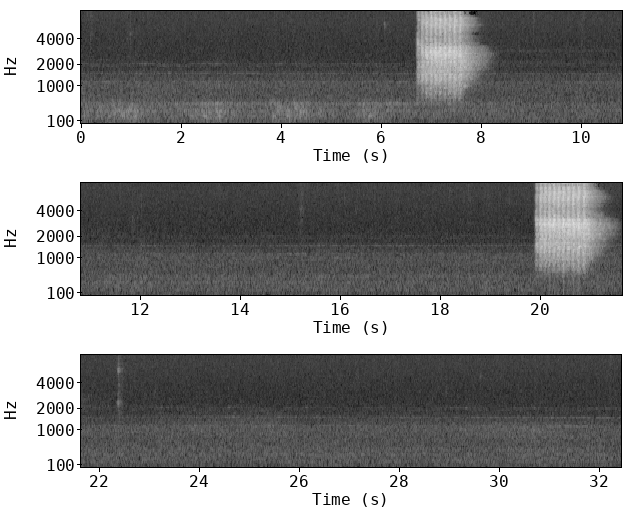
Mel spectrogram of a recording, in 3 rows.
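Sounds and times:
bird harsh pulsed rattling squawk: 6.7s - 8.2s, 19.9s - 21.6s.

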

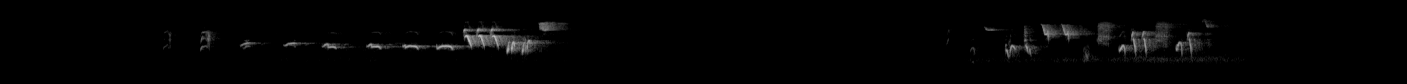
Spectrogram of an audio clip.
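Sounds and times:
bird chirping: 1.6s - 5.8s, 9.4s - 12.6s.

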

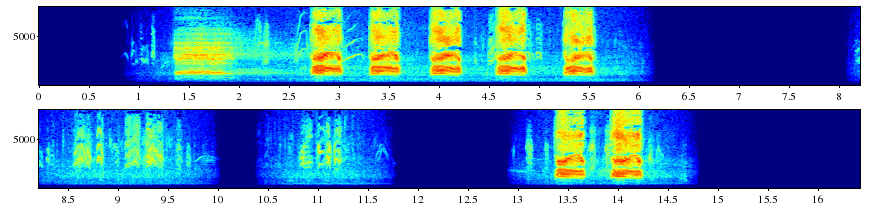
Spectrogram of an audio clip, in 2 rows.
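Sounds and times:
bird giving harsh raspy caws: 1.3s - 5.8s, 12.9s - 14.8s.

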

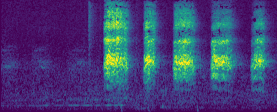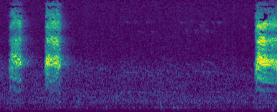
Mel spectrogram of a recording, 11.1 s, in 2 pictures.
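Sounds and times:
bird giving rough nasal caws: 0.0s - 7.0s, 10.6s - 11.0s.

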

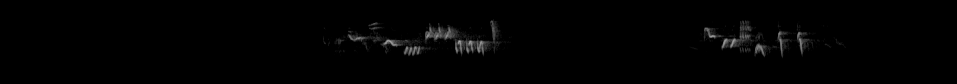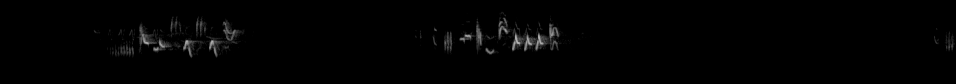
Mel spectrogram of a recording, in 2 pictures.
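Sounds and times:
bird song: 3.1s - 5.5s, 6.6s - 8.6s, 10.5s - 12.5s, 13.7s - 15.7s, 18.8s - 19.1s.

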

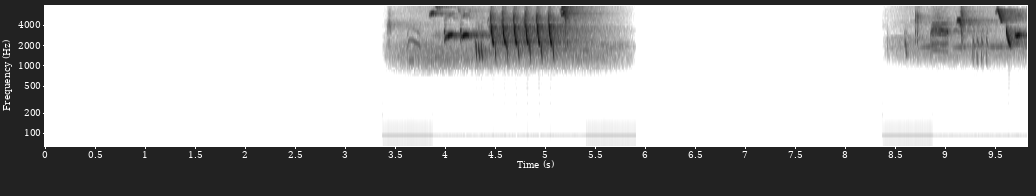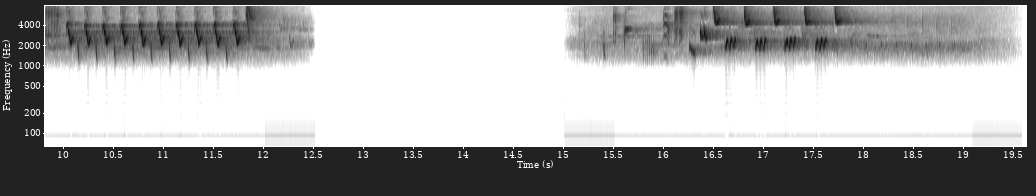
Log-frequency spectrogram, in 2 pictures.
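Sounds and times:
bird singing sharp chirps buzzy trills and rapid repeated notes: 3.4s - 5.6s, 8.5s - 12.5s, 15.2s - 19.2s.

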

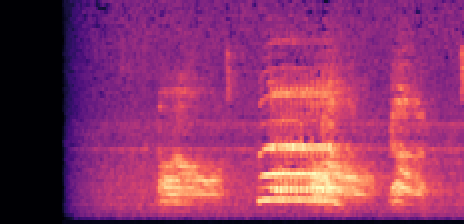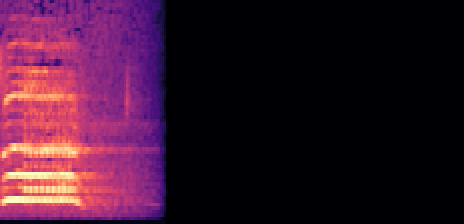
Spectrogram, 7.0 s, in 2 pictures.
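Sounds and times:
bird harsh caws: 1.2s - 4.4s.

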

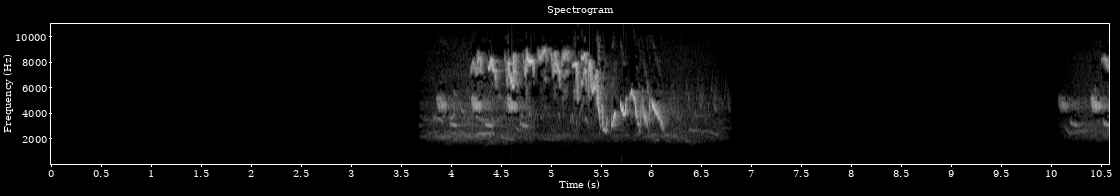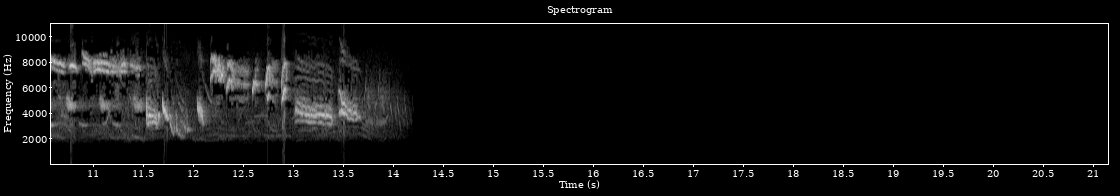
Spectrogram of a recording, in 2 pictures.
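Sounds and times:
European robin singing: 3.7s - 6.8s, 10.1s - 14.2s.

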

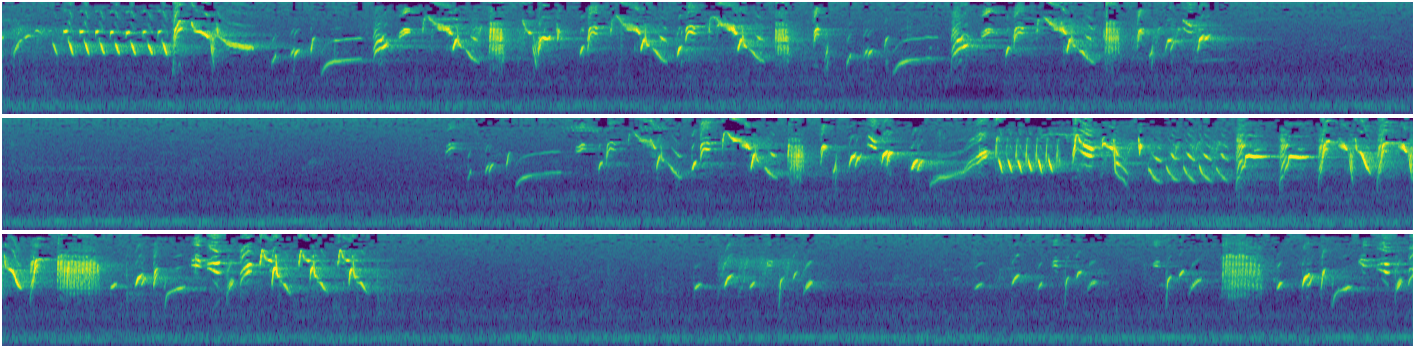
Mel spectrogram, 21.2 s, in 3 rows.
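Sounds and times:
bird twittering chirps and trills: 0.0s - 6.2s, 9.3s - 16.1s, 17.6s - 21.1s.

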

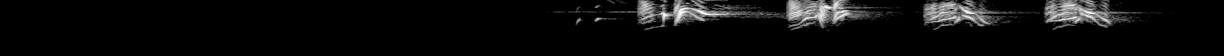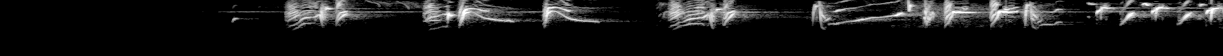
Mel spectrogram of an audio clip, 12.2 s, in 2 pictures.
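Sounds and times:
bird chirping and trilling: 2.9s - 5.7s, 7.2s - 12.2s.

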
